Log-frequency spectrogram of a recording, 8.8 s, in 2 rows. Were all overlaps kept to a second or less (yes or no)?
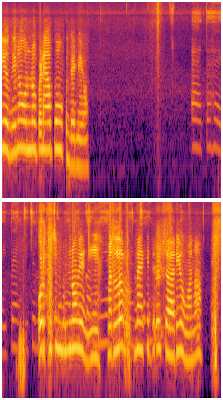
no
